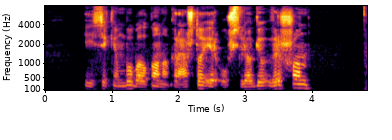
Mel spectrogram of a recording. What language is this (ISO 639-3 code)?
lit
